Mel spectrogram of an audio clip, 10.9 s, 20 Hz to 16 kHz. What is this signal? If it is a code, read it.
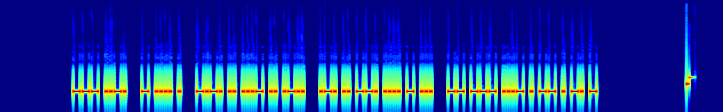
Morse code, heard as a keyed tone, about 34 wpm, 700 Hz. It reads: OF THE CIVIL RIGHTS MOVEMENT
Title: Sets of 5 Words Encore2 35wpm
